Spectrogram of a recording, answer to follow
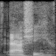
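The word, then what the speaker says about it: Ashe: I used to call her Ashy, and then I heard people that run the game say her name, and now it's Ash, apparently. Oh. And that's fine. Oh man, Luke. That's a silent E.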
